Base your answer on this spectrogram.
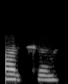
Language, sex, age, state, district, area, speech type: Bengali, female, 18-30, West Bengal, Darjeeling, rural, conversation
